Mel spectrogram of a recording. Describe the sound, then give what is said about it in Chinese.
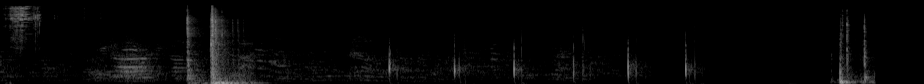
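Car keys jangle in a couple of bright metallic bursts as they are handed over, followed by a string of light clicks and clinks, then one last short jingle near the end, with faint murmuring early on. “外边没地方坐了，把你的车钥匙给我吧，我去你车上等你。”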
